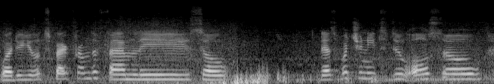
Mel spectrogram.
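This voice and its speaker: In a Dutch accent, a woman with a fairly high pitch speaks at a fairly slow pace with monotone, flat intonation over noticeable background noise. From Netherlands. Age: 20s. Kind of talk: casual talk to camera. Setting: outdoors.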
